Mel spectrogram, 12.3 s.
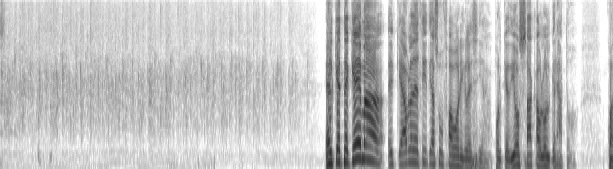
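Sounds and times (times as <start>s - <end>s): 
audience applause: 0.0s - 6.2s
speech: 6.5s - 11.5s.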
